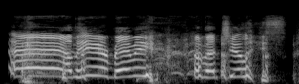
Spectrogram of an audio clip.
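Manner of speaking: high, loud, laughing hammed-up arrival; mock excited Chilean. Friend imagining a Chilean at Chili's, high and laughing. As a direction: burst in like a giddy tourist who found his namesake. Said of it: "if you were Chilean".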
